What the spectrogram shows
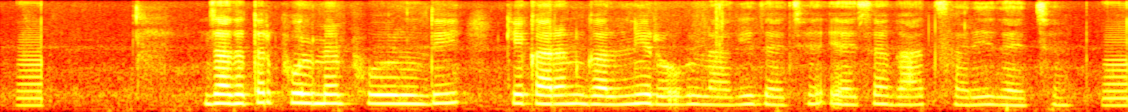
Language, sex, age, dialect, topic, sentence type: Maithili, female, 18-24, Eastern / Thethi, agriculture, statement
